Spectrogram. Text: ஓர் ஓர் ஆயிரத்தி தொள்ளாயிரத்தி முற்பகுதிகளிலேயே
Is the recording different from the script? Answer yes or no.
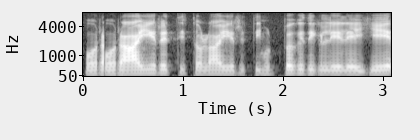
no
